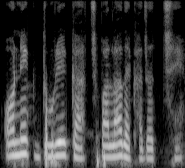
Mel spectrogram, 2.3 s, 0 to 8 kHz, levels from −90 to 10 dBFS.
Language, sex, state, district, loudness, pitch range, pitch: Bengali, female, West Bengal, Alipurduar, -16 LUFS, 180-225 Hz, 205 Hz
